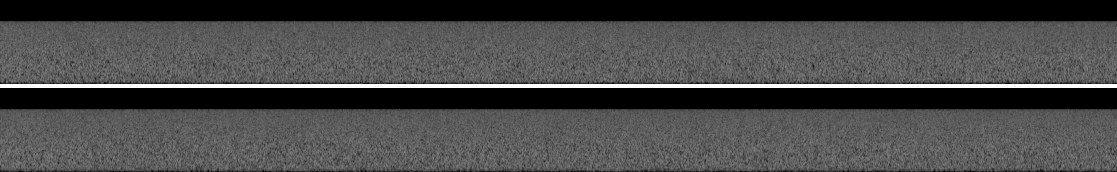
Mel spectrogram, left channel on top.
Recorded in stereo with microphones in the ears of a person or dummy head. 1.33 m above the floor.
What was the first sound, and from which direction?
Only background noise.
